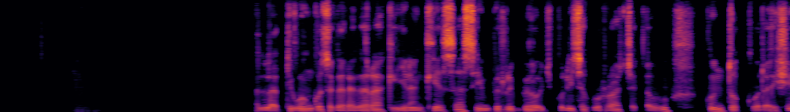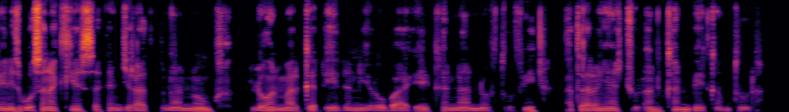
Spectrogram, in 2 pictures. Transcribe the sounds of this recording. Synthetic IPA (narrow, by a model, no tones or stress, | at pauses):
ʔɐlːɐt̪ːɪwːɐŋɡɔsɐɡɐɾaːɡɐɾaːkɪ̰d͡ʒɪɾɐŋkʰe̞ːsːasiːmbɪrːɪbɪɔt͡ʃʼɪ̥kʼʊlisɐɡʊrːaːt͡ʃːɐkʼɐbʊkʊnt̪ɔkːɔ̰ᶑɐ̰ʔɪ̰ʃeːnɪs̬boːsɐnɐkʰe̞ːsːɐkɐnd͡ʒɪɾaːt̪ːʊnaːnːo̞ː | lo̞ːnmɐɾɡɐᶑeːᶑɐnjɛɾo̞ːbaːjʔe̞̰ːkʰɐnːaːnːo̞ːft̪ṵːfɪʔɐt̪aːɾɐɲaːt͡ʃːṵːᶑa̰ːŋkɐnbe̞ːkɐmt̪uːᶑɐ̥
